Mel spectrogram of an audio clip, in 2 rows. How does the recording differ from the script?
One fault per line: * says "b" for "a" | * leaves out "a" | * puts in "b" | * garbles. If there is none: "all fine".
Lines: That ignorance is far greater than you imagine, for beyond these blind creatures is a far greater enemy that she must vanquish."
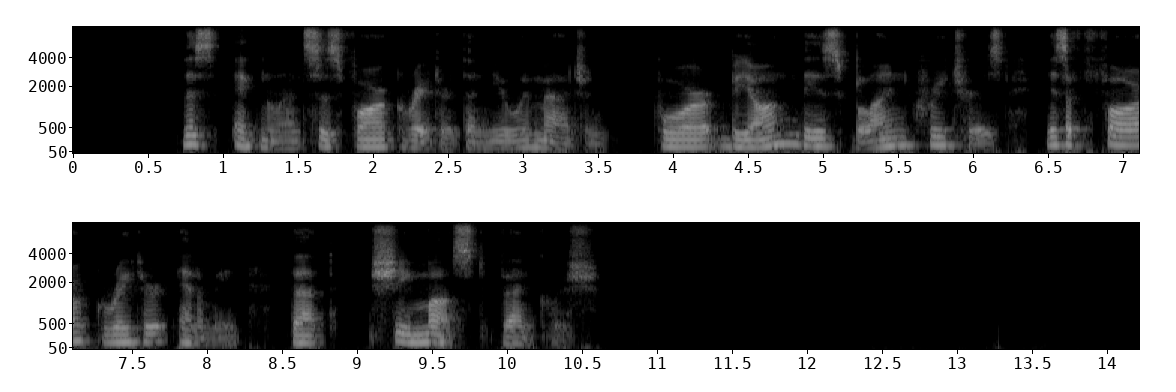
* says "This" for "That"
